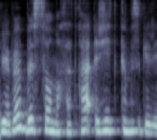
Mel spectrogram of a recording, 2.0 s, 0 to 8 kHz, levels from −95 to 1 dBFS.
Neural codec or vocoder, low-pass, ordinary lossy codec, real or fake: none; none; none; real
